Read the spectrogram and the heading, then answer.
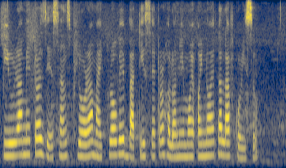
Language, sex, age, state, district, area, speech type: Assamese, female, 45-60, Assam, Charaideo, urban, read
